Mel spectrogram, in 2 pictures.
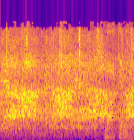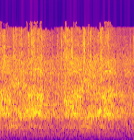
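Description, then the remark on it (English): A huge stadium crowd chants loudly in unison, a rhythmic, repeating slogan rising and falling over a constant roar of cheering voices that fills the whole space. “So I think the president was probably thinking, hey, I can go listen to the crowd reacting when he comes into the stadium.”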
